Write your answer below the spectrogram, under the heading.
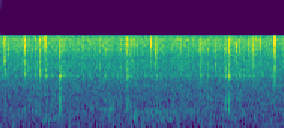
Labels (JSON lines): {"label": "ambient", "recorder": "HydroMoth"}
